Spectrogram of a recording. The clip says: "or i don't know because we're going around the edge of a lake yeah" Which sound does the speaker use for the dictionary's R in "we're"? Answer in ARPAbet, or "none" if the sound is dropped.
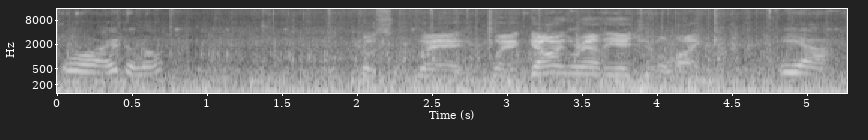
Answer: W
